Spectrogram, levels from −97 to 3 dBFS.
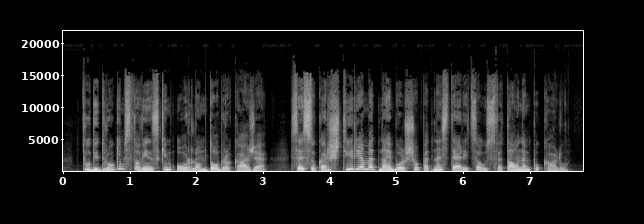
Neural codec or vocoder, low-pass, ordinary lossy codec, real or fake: none; 19.8 kHz; MP3, 96 kbps; real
